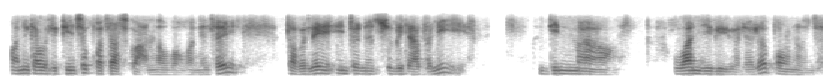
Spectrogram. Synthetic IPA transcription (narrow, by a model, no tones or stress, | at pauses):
ʌnit̪ʌpãĩlet̪insʌpʌt͡saskoɦa̰lnʌ̃bʱʌ̰̃bʱʌnet͡saĩt̪ʌpaĩleʔiɳʈʌrneʈsubid̪ʱapʌni | d̪inma | wand͡zibiɡʌɾeɾʌpawnuɦunt͡sʰʌ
